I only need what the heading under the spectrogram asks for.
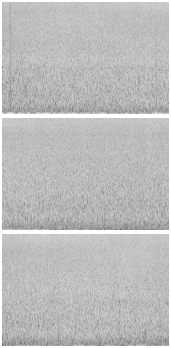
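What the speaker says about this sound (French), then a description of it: "Pour apprécier le son du courant, rien de mieux que de se mettre sur le pont, de fermer les yeux et d'écouter l'eau." Steady, loud rush of a stream flowing beneath a bridge at a Japanese hot spring inn, a continuous broadband wash of water with no voices.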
